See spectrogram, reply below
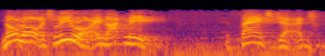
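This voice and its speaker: An actor playing a self-important, easily indignant middle-aged uncle and town official in 1940s radio comedy style, pompous and sputtering. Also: male voice, high voice, wildly swooping pitch, takes it slowly, a bit bright, heavily acted. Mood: pleading, flustered. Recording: muffled, hissy 1940s radio broadcast.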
